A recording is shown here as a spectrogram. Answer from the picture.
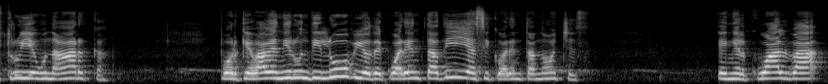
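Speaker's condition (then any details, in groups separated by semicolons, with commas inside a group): No condition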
